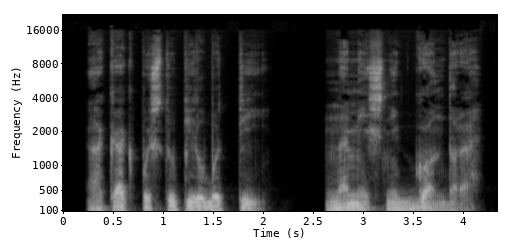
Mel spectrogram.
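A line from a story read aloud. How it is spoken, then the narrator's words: Calm question. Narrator (Russian): спокойно спросил Гэндальф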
